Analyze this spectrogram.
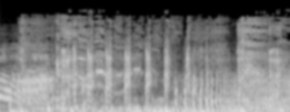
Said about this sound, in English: Like a groaning toilet cam. Yeah. It's a male humpback whale singing his heart out for a mate. Ah. Now, I love that noise because that's the noise any male makes pleading for sex.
